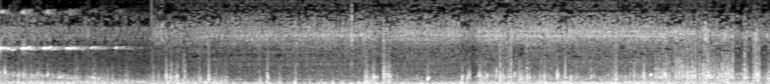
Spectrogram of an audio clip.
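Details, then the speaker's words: Hero Shine motorcycle with a rebuilt engine, after the primary gear was replaced to cure a crack-like primary gear noise, mic placed low near the engine: even drone under wind noise with no rattles from the primary side. Normal running after repair. "जो भी इसका sound था वो भी बिल्कुल sound बिल्कुल बढ़िया first class"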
